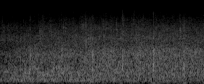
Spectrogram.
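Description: Steady, dense applause from a theatre audience at a Beijing comedy show, a continuous hiss of many hands at even loudness with no clear gaps.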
